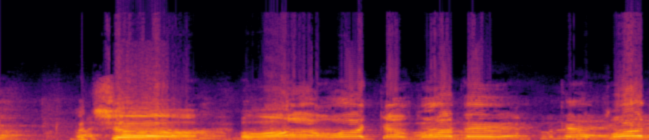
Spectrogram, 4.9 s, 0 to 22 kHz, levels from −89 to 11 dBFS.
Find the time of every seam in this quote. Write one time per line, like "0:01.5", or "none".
none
